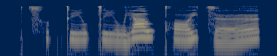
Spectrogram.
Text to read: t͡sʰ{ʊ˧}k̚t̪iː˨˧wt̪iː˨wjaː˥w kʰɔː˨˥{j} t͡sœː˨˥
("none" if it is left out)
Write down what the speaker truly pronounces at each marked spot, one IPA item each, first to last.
ʊ˧, j

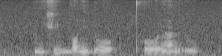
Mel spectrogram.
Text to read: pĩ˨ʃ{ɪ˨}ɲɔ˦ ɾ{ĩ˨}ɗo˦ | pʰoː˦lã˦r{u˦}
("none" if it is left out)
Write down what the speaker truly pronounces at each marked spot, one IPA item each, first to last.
ɪ˨, ĩ˨, u˨

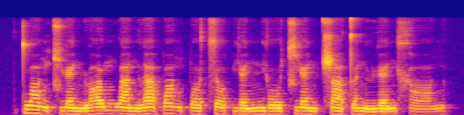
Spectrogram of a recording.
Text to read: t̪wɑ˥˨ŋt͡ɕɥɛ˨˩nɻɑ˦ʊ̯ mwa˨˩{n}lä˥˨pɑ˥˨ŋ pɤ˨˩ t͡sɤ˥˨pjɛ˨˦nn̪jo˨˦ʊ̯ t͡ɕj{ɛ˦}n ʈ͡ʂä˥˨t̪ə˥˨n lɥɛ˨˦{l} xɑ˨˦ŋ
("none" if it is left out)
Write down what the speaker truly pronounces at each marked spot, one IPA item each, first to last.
n, ɛ˨˩, n

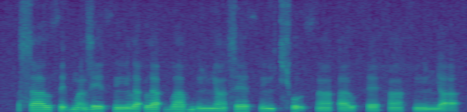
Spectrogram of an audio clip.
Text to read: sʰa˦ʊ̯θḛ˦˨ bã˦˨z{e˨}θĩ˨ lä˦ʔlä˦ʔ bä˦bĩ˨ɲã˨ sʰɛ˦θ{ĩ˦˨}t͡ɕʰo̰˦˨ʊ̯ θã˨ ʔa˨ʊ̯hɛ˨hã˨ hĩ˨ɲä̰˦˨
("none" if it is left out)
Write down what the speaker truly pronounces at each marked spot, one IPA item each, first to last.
e˨, ĩ˨

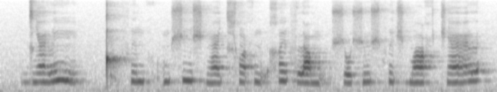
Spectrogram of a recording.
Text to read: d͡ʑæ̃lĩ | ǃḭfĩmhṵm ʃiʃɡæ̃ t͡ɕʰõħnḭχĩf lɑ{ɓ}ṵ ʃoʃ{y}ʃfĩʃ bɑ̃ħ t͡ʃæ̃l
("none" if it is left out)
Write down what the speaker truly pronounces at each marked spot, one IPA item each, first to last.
m, y

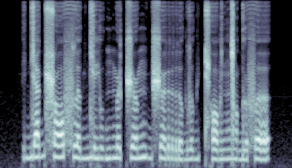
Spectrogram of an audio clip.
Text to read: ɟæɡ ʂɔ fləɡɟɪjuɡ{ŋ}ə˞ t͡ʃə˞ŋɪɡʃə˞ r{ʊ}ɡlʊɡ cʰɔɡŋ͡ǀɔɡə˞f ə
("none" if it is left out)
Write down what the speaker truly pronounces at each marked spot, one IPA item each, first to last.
ŋ, ʊ

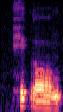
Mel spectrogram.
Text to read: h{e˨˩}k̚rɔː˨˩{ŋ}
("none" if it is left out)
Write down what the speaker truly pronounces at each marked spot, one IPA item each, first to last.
e˦˥, ŋ

